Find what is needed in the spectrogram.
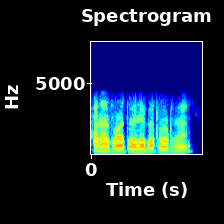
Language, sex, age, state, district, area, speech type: Assamese, male, 18-30, Assam, Kamrup Metropolitan, urban, conversation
